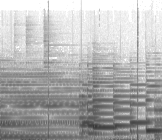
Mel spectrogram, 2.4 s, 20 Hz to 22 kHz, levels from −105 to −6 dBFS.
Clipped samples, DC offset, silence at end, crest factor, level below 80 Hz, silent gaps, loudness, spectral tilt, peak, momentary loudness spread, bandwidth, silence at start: under 0.1%; under 0.1%; 0 s; 14 dB; -56 dBFS; none; -37 LUFS; -6.5 dB/octave; -22 dBFS; 9 LU; 20 kHz; 0 s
